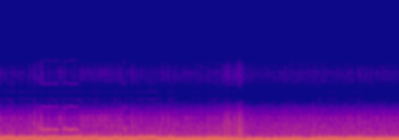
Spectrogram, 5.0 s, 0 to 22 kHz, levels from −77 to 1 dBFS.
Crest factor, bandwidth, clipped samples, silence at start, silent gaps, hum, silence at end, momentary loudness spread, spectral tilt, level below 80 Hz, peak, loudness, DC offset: 12 dB; 13.5 kHz; under 0.1%; 0 s; none; none; 0 s; 1 LU; -7 dB/octave; -46 dBFS; -18 dBFS; -30 LUFS; under 0.1%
